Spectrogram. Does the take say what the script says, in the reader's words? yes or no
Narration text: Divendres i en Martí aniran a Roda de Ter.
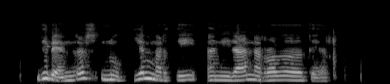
no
